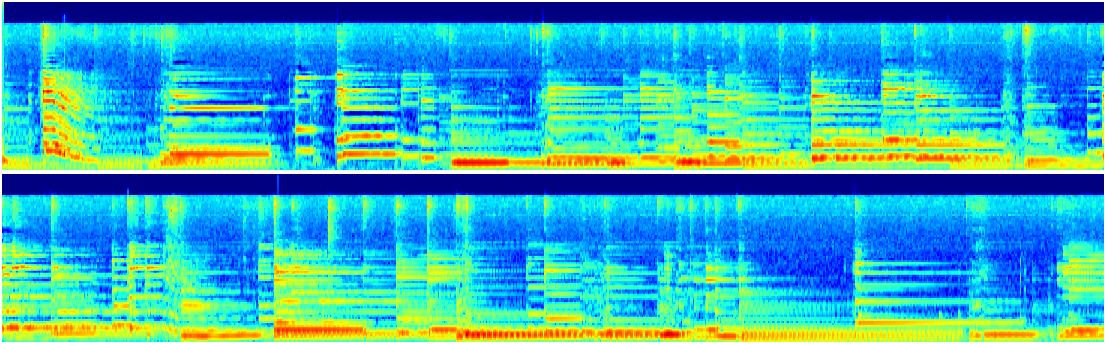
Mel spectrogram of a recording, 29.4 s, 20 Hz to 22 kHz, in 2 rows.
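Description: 2008 Epiphone Sheraton II semi-hollow electric guitar played clean through a Fender Blues Junior valve amp: ringing chords over a moving bass line with single melody notes between, and a quick slide down in pitch about a second in.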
